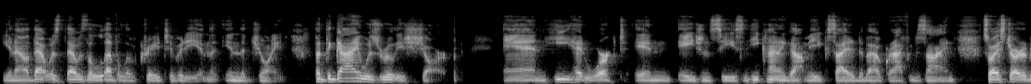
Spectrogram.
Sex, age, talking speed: male, 30-49, 235 wpm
